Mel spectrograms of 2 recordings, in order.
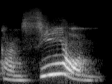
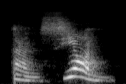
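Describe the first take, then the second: First: The stress falls on the i sound. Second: The stress falls on the o sound. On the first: The speaker calls it wrong. "será en la I? ... eso también suena raro" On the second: The speaker calls it right. "En la O, en la O"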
